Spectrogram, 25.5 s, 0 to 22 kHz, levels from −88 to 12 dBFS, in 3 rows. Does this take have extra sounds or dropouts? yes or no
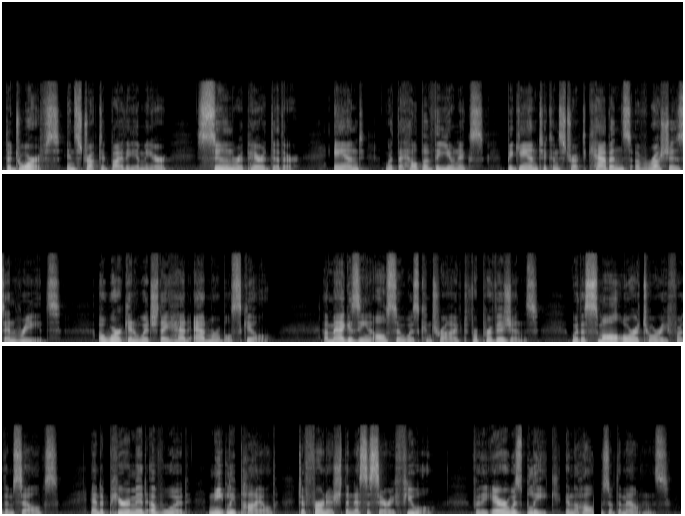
yes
